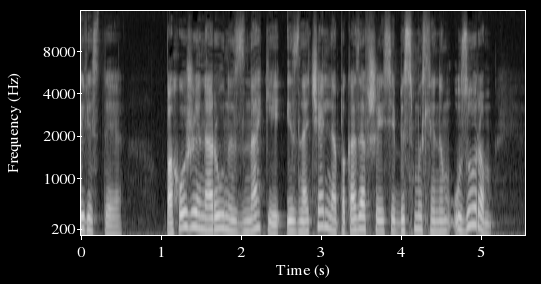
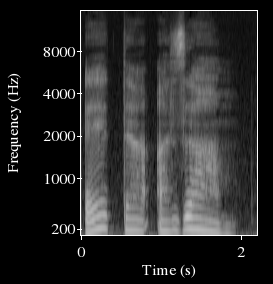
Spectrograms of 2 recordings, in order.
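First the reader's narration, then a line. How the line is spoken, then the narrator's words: Whisper. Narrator (Russian): прошептала Вероника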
